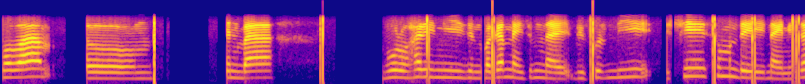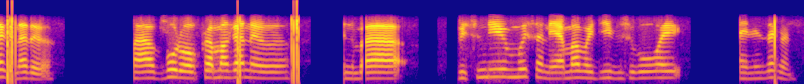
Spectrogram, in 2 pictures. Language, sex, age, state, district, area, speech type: Bodo, female, 18-30, Assam, Chirang, rural, conversation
